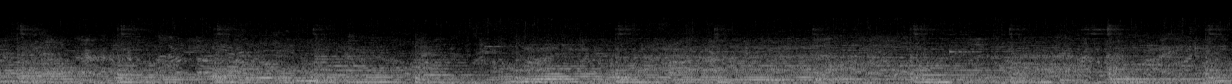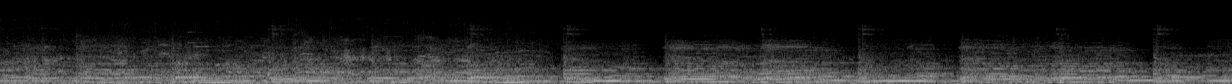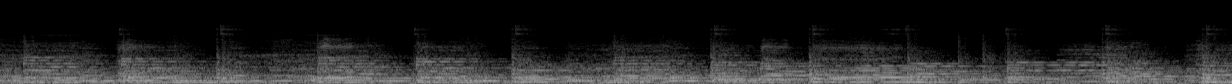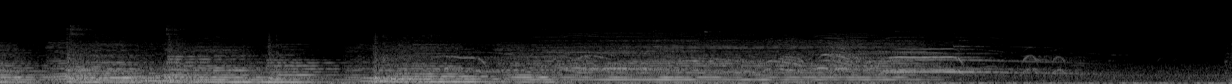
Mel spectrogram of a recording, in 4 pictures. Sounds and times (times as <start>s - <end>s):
Speech: 0.0s - 29.4s
Music: 0.0s - 48.4s.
